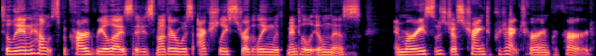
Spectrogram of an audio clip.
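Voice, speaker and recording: Bright, gravelly woman chatting. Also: fairly low pitch, moderate pace, dry recording. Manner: animated, laughs often, many fillers. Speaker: podcast co-host. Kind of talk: casual fan discussion.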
